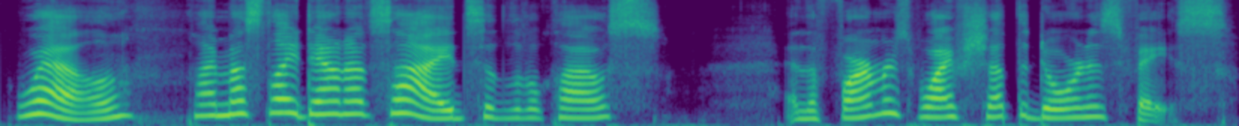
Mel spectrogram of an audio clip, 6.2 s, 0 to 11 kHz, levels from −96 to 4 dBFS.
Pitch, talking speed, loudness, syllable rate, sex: 260 Hz, 185 wpm, -18 LUFS, 4.4 syllables/s, female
